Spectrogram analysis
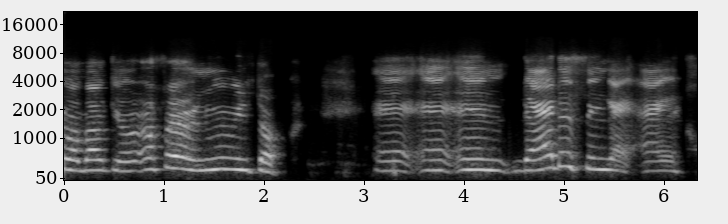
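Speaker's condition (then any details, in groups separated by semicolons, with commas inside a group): Cerebral palsy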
